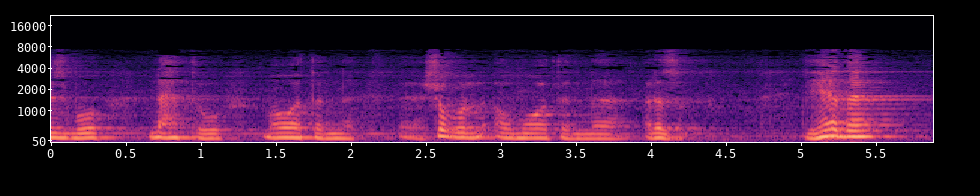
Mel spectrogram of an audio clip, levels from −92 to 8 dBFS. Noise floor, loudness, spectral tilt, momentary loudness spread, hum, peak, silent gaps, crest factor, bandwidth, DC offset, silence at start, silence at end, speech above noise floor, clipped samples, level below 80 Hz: -44 dBFS; -19 LUFS; -9 dB/octave; 14 LU; none; -2 dBFS; none; 16 dB; 7.2 kHz; under 0.1%; 0 s; 0.05 s; 27 dB; under 0.1%; -56 dBFS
